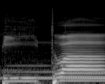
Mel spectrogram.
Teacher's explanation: प में जो ई की मात्रा है वह लघु नहीं दीर्घ है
